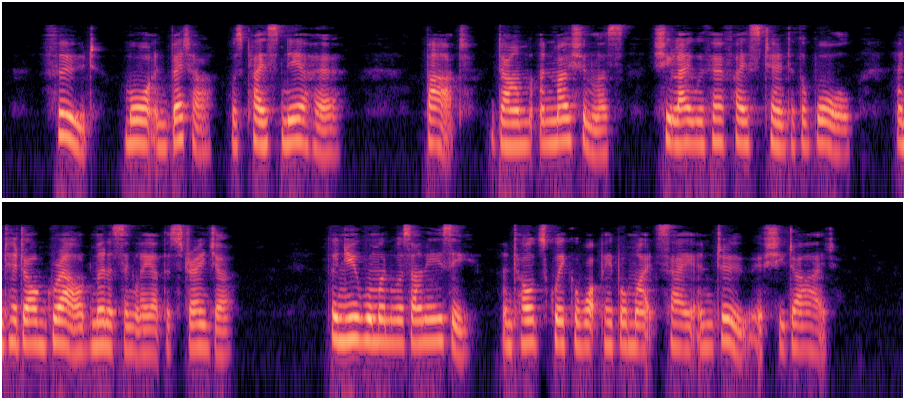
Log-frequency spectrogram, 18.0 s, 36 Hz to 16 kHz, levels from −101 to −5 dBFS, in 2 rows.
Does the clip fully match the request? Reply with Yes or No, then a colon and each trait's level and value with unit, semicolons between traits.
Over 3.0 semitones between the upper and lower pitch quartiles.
No: narrow, 2.6 semitones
